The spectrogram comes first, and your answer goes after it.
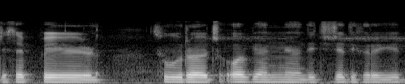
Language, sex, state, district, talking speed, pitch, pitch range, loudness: Hindi, male, Bihar, Samastipur, 160 wpm, 110 Hz, 105-110 Hz, -17 LUFS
